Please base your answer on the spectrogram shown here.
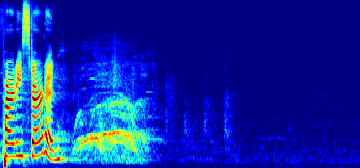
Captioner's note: applause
